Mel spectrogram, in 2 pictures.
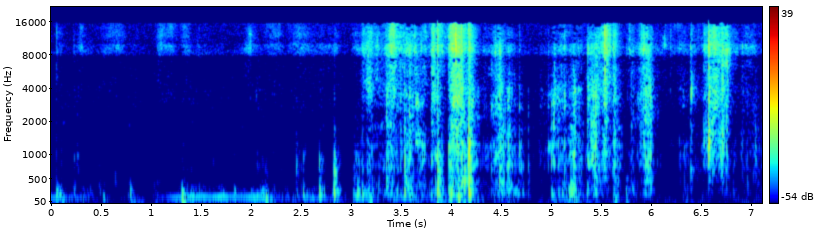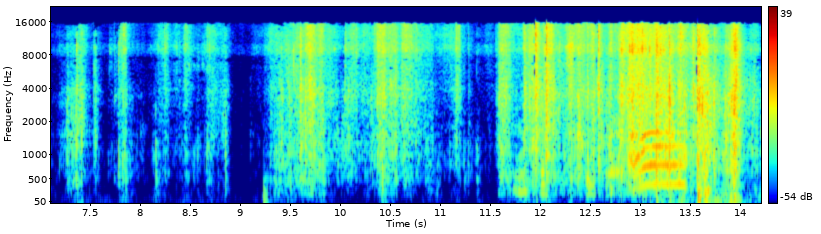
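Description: Tissue paper rustling and crinkling as it is handled and lifted out of a cardboard gift box, louder from about nine seconds in and loudest near the end. Before that, faint clicks and taps of the box being handled, and a brief voiced sound near the end.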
